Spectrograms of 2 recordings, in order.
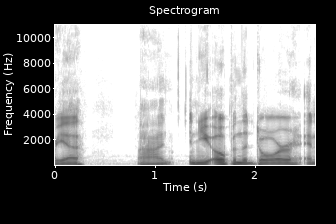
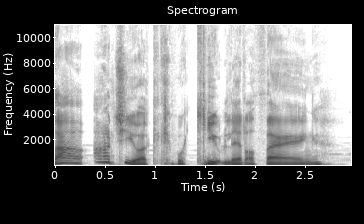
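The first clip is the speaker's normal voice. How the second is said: swooping sing-song voice rising and falling; 4 semitones higher, 5 dB louder than usual. Voicing Traga the receptionist thanking a player: Traga voice. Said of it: "She, uh, thanks you and says".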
